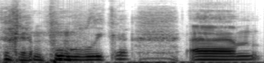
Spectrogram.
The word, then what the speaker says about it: República: o acento na República, quando a sílaba tónica não é o ré, é o pu, não é? República.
